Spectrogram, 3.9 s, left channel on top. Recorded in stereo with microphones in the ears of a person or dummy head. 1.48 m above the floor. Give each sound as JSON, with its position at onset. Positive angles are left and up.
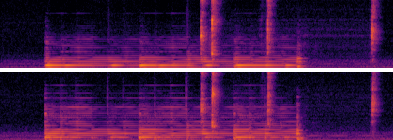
{"t": 0.4, "sound": "a piano", "side_deg": -50, "distance_m": 0.8}
{"t": 2.0, "sound": "crushing", "side_deg": 30, "distance_m": 1.3}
